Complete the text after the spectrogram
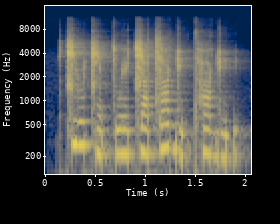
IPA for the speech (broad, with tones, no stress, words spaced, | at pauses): t͡ɕju˦t͡ɕẽ˨t̚swe˧ t͡ɕa˧d͡za˦ ɡi˨ʔt̪ʰa˧ɡi˨ʔ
